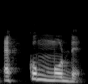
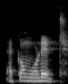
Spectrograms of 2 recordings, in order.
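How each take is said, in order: First: The c and m sounds are doubled. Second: The c and m sounds are short.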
